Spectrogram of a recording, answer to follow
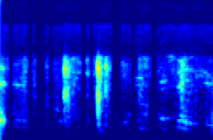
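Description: Near silence with a few faint, separate clicks of computer keys being typed.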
